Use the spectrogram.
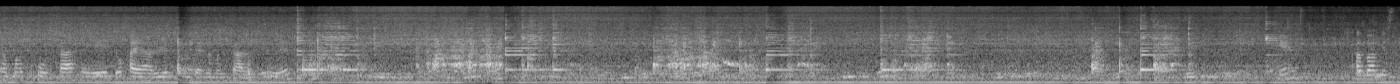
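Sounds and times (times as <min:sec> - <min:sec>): oil sizzling: 0:00.0 - 0:14.0
metal spatula scraping a pot: 0:03.0 - 0:05.8, 0:06.4 - 0:09.7, 0:10.9 - 0:12.9.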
